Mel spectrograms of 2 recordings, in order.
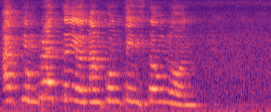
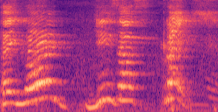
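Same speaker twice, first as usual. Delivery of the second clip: "Lord Jesus Christ" drawn out very slowly, each word weighted; slow emphatic answer; 3 semitones higher, much slower than usual. Shown as a demonstration. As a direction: spell out the answer slowly for the crowd. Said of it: "Tumutukoy kanino?". (dahan-dahang binibigkas ang "Kay Lord Jesus Christ")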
